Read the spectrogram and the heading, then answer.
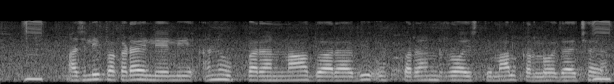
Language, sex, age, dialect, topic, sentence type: Maithili, female, 36-40, Angika, agriculture, statement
